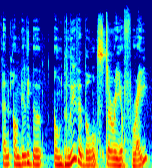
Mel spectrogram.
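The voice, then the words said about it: Impressive put-on accent. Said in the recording (French): “Quel accent formidable!”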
